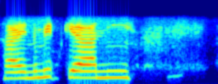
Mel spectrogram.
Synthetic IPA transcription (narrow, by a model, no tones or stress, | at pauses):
ɦajnumit̪̚kejani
